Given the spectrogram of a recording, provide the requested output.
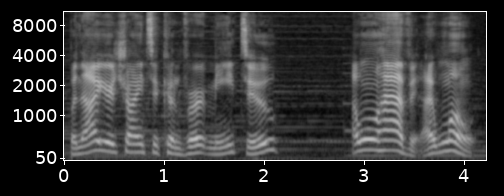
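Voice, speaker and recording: A man acts out a spoiled young noblewoman from a visual novel, haughty and petulant. The voice is pushed higher and swings about in indignant, snapping outbursts, with music underneath. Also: expressive, unhurried, a bit bright. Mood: furious outrage.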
